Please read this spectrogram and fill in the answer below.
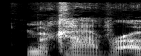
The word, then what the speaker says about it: Macabre: So it's called the Macabre, I guess if you want to say French, the Macabre Motel. – However you want to say fine by me. It's a freaky place. Let's just put it that way. – Well, it's your book, so how do you want to pronounce it? – Macabre. – Macabre. Okay, so we're Americanizing.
